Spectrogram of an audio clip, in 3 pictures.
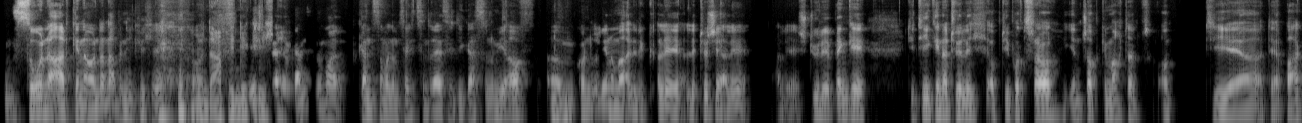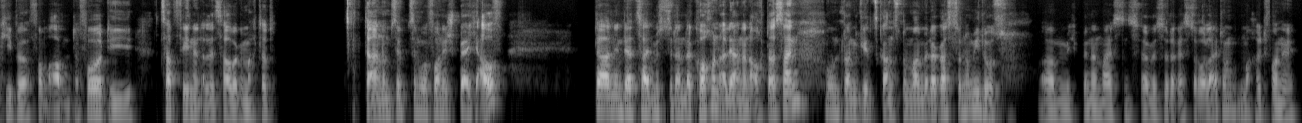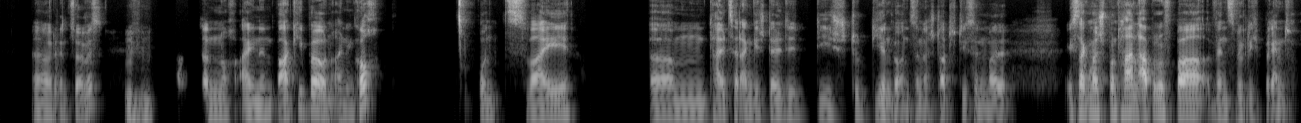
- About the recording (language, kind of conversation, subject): German, podcast, Wie kann man Hobbys gut mit Job und Familie verbinden?
- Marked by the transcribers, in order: chuckle; other background noise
